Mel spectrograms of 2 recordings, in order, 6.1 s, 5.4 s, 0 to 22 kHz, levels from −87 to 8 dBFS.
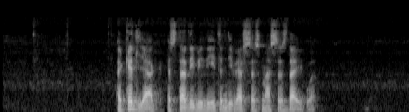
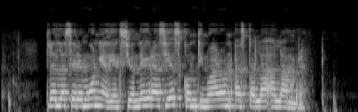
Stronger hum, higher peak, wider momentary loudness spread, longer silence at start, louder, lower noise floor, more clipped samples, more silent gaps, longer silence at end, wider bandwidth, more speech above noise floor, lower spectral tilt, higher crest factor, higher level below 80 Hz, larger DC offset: neither; about the same, -2 dBFS vs -4 dBFS; first, 10 LU vs 3 LU; first, 1.75 s vs 0.15 s; second, -23 LUFS vs -16 LUFS; first, -67 dBFS vs -52 dBFS; neither; neither; first, 1.4 s vs 0.3 s; first, 11.5 kHz vs 9.6 kHz; first, 44 dB vs 37 dB; about the same, -5 dB/octave vs -4.5 dB/octave; first, 24 dB vs 12 dB; first, -44 dBFS vs -52 dBFS; neither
